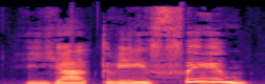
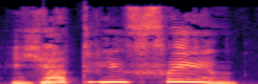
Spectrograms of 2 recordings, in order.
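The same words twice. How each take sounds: First: High, slow shout; crying out. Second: Very high, loud, slow scream; desperate scream. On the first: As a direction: cry to his father. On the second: Son screaming at Crouch, desperate. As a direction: scream it, breaking. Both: A narrator's reading. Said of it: "кричав він".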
